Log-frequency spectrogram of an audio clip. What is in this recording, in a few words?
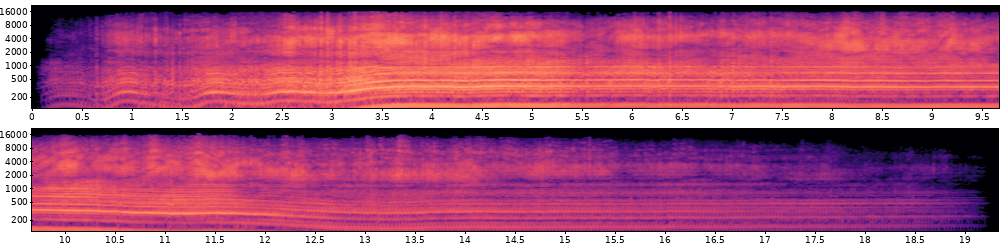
Hydroplane Away, Watercraft, Take, Off; Transportation, Watercraft, Hydroplane, Take, Off, Away; Boats; BlastWave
